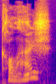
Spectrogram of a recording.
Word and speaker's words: collage: Then we have collage, which means a group of pictures joined together. This AGE at the end, pronounced age, is another sign of French words.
